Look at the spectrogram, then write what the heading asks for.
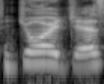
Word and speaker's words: Georges: Because I know it's George, and I know it's not the same as gorgeous, so it's Georges, but I'm like, I have to think so hard.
